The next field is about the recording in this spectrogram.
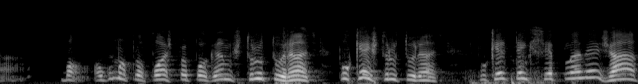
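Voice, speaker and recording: A man's high-pitched voice at a moderate pace, with lively intonation and big swings in loudness. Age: 80s+. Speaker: professor. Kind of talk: lecture. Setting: lecture hall with audience. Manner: conversational, informal.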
